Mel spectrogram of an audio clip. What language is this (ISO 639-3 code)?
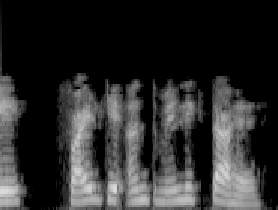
hin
